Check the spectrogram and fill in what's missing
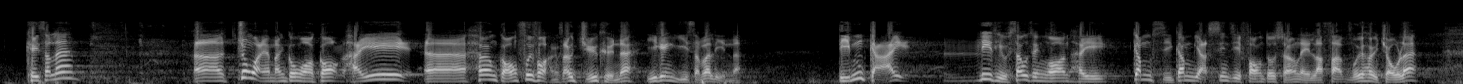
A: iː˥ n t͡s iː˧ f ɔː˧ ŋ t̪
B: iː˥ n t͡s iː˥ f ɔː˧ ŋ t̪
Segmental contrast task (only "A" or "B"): A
